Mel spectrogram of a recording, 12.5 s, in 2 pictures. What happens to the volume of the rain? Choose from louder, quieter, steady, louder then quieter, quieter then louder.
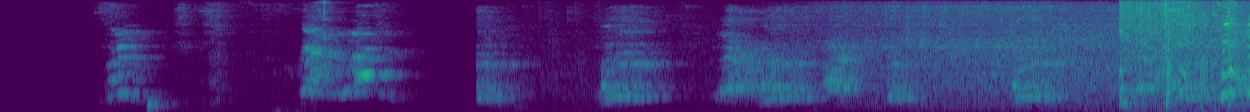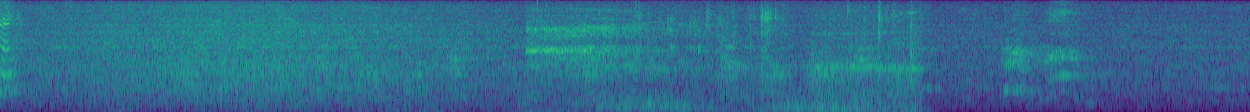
louder then quieter.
